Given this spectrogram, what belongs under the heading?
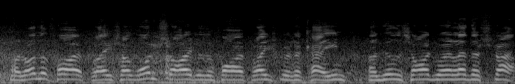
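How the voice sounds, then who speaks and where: A man's high-pitched, fairly quick delivery in an East Midlands accent, monotone and flat, with very even loudness and noticeable background noise. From Leicester, England. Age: 80s+. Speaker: war veteran. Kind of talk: interview answer.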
